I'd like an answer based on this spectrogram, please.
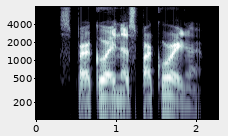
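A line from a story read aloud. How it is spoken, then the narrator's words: Growl. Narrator (Russian): прорычала туша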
